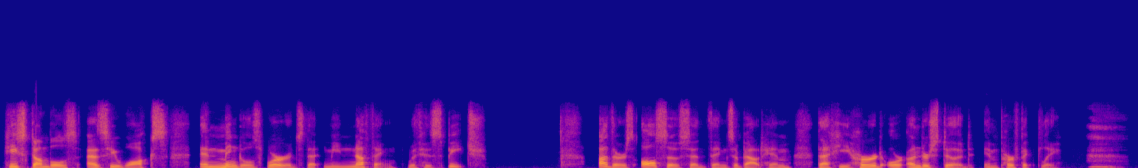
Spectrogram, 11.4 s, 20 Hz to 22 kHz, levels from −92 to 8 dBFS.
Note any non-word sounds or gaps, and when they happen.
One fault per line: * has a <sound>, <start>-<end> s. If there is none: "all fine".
* has a sigh, 10.9-11.3 s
